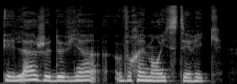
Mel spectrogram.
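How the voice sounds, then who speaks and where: A woman's voice: on the low side, steady tone, normal speed, dark tone. A woman in her fifties candidly recounting her experience as a patient, in an earnest personal testimony. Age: 50s. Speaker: patient sharing her cancer story.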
